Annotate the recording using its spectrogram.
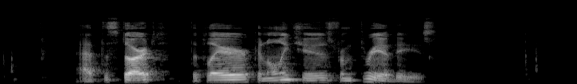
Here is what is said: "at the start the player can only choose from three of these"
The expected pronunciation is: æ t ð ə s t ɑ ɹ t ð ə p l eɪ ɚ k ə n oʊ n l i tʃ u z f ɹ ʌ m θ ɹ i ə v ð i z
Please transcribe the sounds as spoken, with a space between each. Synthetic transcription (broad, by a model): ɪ t ð ə s t ɑ ɹ t ð ə p l eɪ ɚ k ə n oʊ n l i tʃ u z f ɹ ʌ m θ ɹ i ə v ð i z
